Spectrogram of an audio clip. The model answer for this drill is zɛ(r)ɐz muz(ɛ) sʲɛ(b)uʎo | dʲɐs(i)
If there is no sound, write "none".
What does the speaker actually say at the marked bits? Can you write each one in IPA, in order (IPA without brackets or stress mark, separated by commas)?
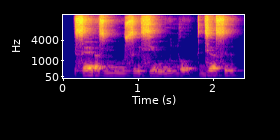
ɾ, ɨ, m, ɨ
